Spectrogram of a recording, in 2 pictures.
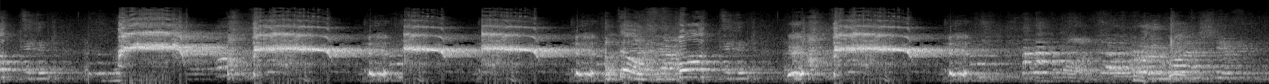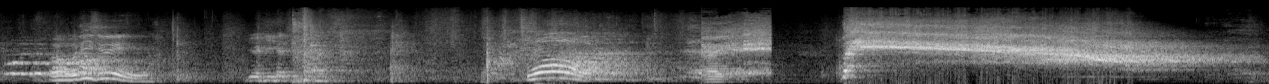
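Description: A young man laughs loudly and shrieks nearby.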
